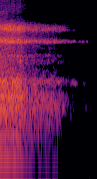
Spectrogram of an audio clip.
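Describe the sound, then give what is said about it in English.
A long, steady breath out during a flowing yoga sequence. The breathy exhale is loudest at the start and fades away over about one and a half seconds. “take a breath in. Empty out”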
